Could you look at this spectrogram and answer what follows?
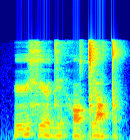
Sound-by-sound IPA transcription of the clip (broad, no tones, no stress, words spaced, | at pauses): y xʲødihɔǀitˤ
